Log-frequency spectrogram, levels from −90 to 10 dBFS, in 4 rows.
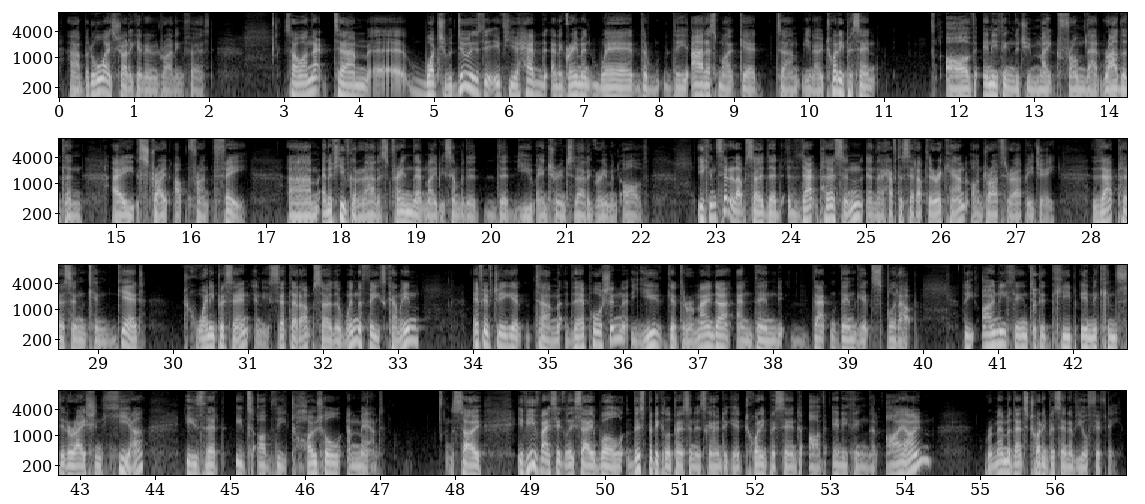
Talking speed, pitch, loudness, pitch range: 170 wpm, 105 Hz, -19 LUFS, 95-125 Hz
